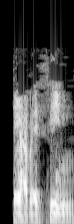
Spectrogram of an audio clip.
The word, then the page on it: clavecín: espagnol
